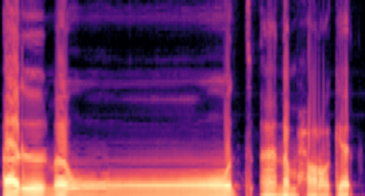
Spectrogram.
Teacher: mad lin yang panjangnya adalah kita boleh panjangkan 2 harokat, boleh 4 harokat, dan boleh pula 6 harokat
